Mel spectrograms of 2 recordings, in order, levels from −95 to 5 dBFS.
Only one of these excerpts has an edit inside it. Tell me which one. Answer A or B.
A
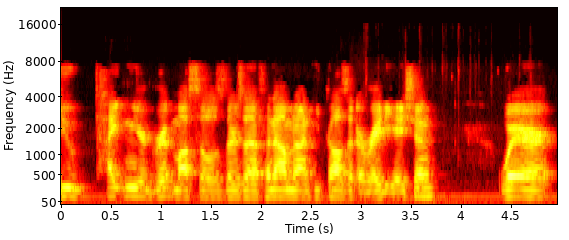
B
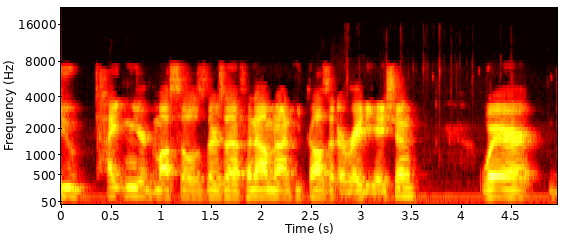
B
